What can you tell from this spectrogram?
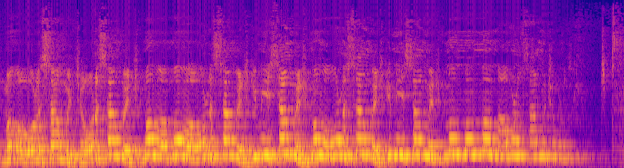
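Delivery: put-on high, loud whiny child pestering; nagging child. Child nagging mum for a sandwich, whiny and loud. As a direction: pester over and over like a demanding kid.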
